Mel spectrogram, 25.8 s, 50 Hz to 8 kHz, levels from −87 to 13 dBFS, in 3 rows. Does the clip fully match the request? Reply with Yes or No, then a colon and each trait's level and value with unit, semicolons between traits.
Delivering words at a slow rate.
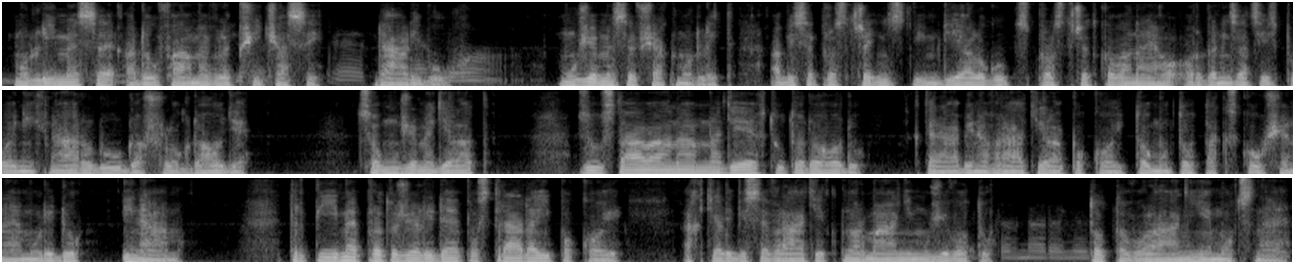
No: average, 140 wpm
